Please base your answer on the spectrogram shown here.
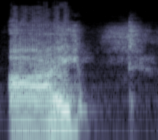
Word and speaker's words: Ay: But he would have ruled under the advice of a man named I, whose name is spelled A-Y, was the charioteer under Akhenaten, the master charioteer, and he was the advisor.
